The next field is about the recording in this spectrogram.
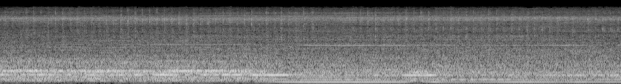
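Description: Loud steady high motor whine with a fast rattling buzz riding on it, pitch dropping slightly midway; something's off inside the vacuum.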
